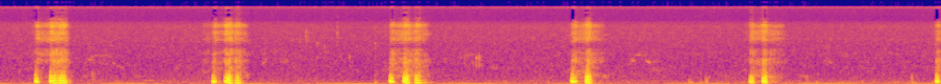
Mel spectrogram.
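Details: Old cat loudly snoring in its sleep, rough breathy snores in paired bursts roughly every two and a half seconds, low and raspy with quiet pauses between breaths.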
